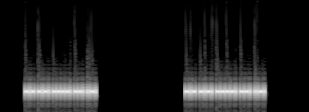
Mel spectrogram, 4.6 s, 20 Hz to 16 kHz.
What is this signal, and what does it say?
Morse code, heard as a keyed tone, about 64 wpm, 700 Hz. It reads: KC9GF KC9GF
